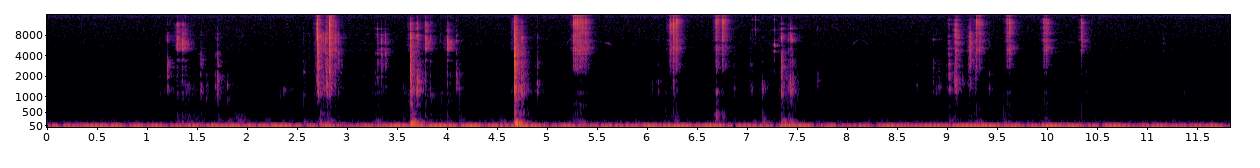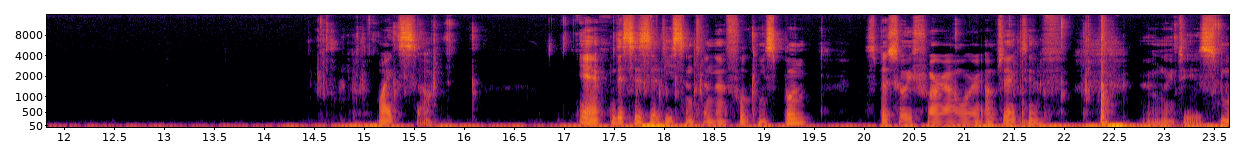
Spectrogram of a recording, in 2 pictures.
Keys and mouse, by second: 2.7 a, 3.6 b, 4.7 g, 14.9 Tab, 15.6 z, 23.1 click.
